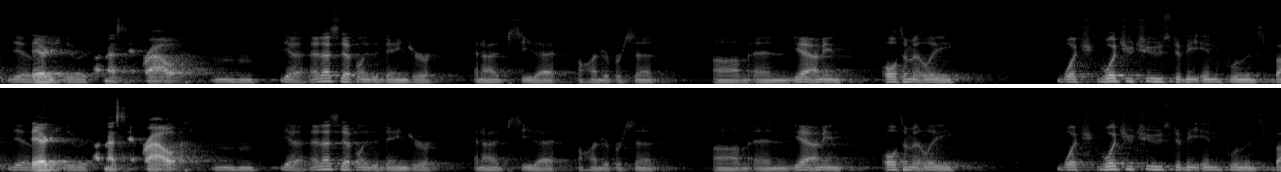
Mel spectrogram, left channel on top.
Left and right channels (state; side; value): normal; both; correlation 0.34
